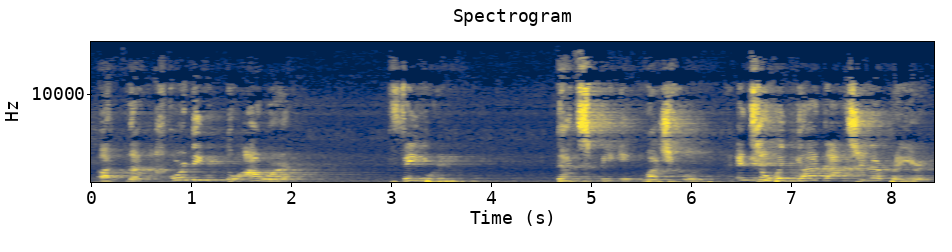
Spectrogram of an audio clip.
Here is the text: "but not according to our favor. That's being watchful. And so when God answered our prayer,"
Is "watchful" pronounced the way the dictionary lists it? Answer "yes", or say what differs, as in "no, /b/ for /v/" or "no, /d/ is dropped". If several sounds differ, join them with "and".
yes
